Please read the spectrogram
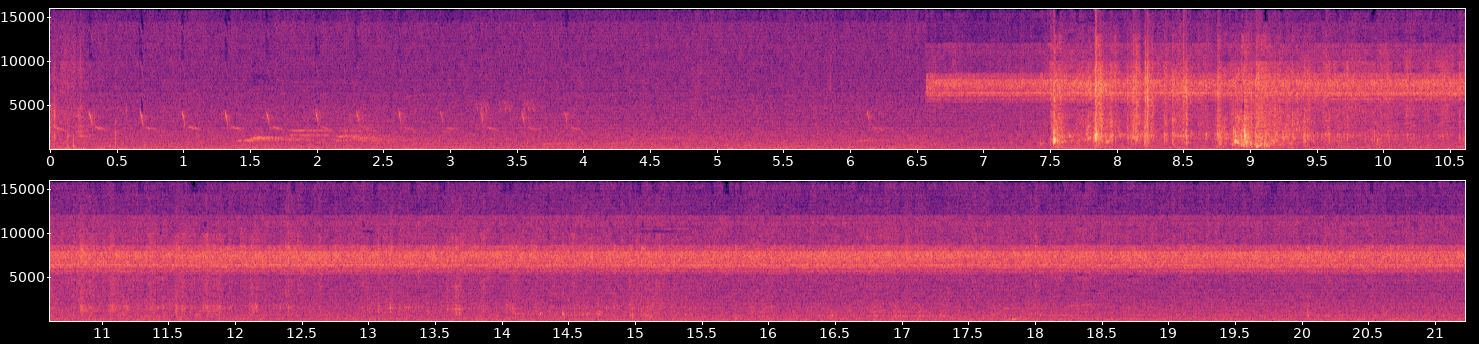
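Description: Splashing and slapping as a fish is jerked out of a weedy pond on a fishing rod: a few sharp splashes close together about a third of the way in. A steady high-pitched buzz starts abruptly just before them and holds to the end, and a quick train of faint ticks sounds in the first few seconds.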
